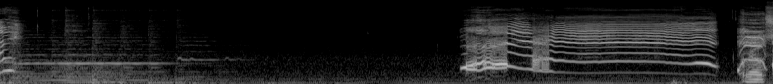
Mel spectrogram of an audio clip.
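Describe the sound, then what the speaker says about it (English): A child crying in the video game If My Heart Had Wings: loud, close wails with wavering pitch that break off briefly and resume, after quieter stretches of music and background tones. "I suddenly heard a child crying."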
